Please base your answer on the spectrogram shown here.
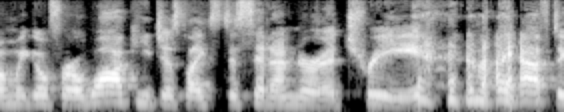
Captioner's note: laughing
